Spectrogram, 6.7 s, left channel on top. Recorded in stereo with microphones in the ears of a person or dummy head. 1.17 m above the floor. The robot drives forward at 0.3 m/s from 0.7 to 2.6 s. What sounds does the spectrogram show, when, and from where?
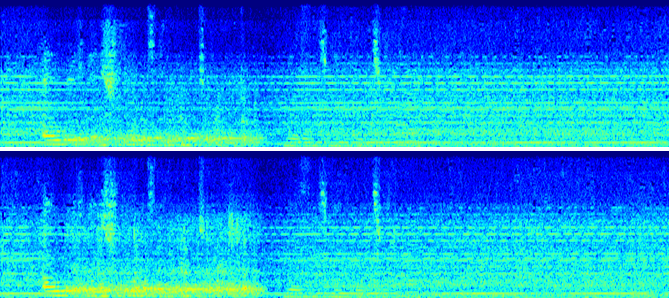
0.4 s a woman speaking: 5° right (ahead or behind), 4.5 m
